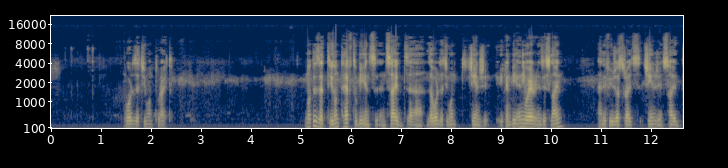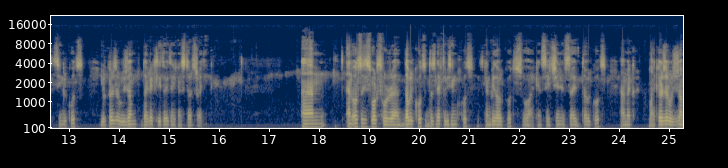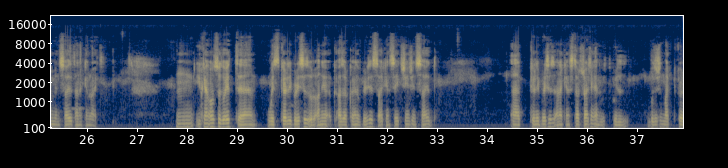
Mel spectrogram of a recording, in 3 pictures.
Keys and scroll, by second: 0.0-2.3 typing, 2.4 Escape, 4.3 u, 7.1 l, 7.3 l, 8.5 0, 10.2 w, 10.3 w, 10.6 w, 12.1 c, 12.4 i, 13.0 ', 14.3 Escape, 15.5 Escape, 15.7 typing, 19.5 j, 19.8 0, 22.7-23.8 typing, 25.1-29.2 typing, 32.5-34.0 typing, 35.4-37.0 typing, 37.1 Escape.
